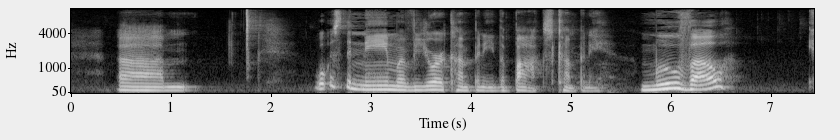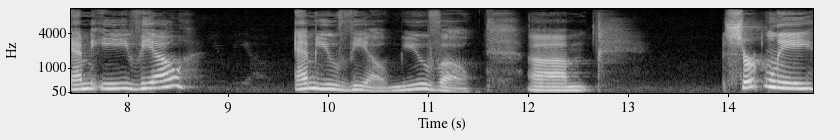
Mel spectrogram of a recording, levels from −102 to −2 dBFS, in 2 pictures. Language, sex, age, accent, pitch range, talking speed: English, male, 40-59, American, 135-165 Hz, 70 wpm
